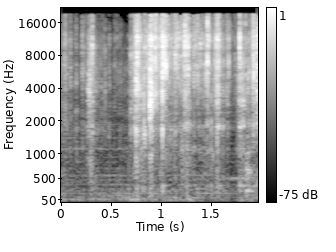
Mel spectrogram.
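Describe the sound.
Crinkling and rustling of dried angelica, a wild plant picked in summer and hung up to dry, as it is handled. Irregular dry crackles and rustles turn louder and denser after a quieter start and continue to the end.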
